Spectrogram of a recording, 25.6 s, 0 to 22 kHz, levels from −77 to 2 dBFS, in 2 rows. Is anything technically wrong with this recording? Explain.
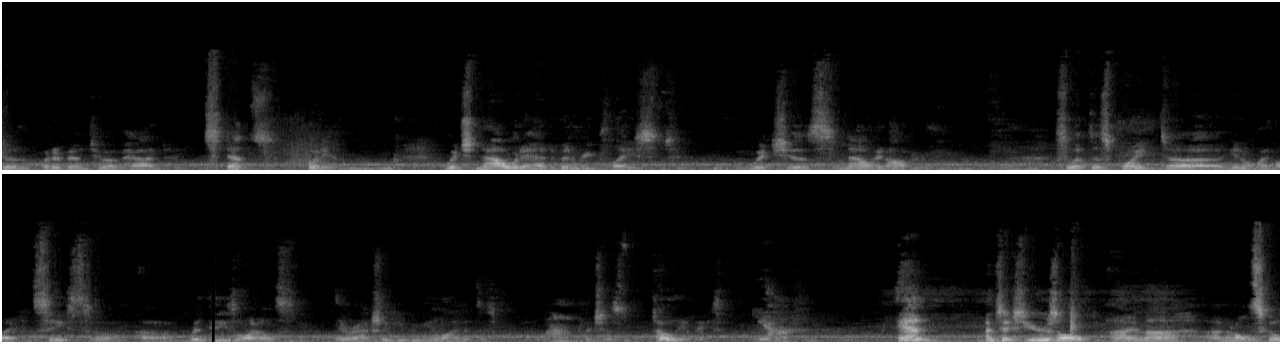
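Yes. At 14.87 to 14.91 s a 41 ms dropout with smeared edges breaks the sound: a gap at a join of encoded pieces, left by untrimmed encoder delay and padding.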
